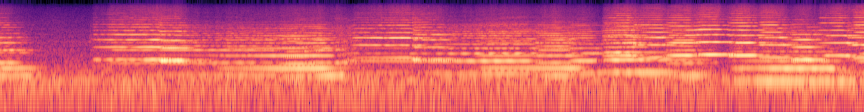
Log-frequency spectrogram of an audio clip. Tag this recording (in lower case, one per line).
violin
musical instrument
music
